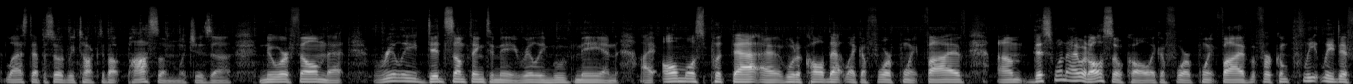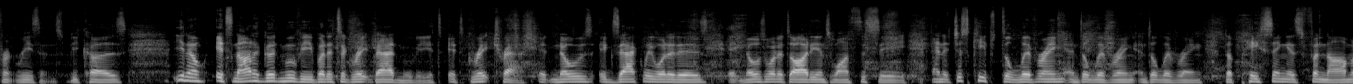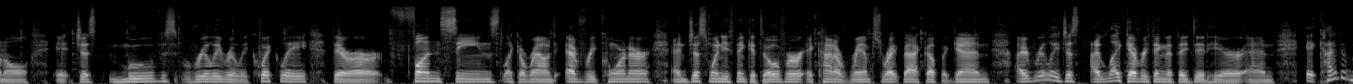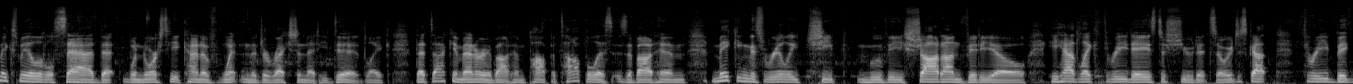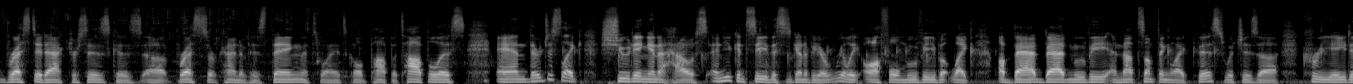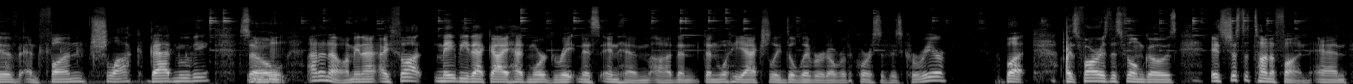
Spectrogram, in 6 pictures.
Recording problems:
household noises; faint; throughout; 20 dB below the speech

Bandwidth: 15.5 kHz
